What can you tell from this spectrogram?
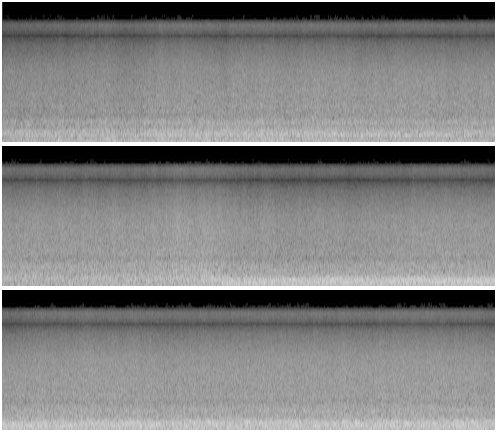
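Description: A passenger ferry's engine droning steadily at the stern, with its propeller wake churning and wind buffeting the microphone. About halfway through, the engine noise grows louder and stays so.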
